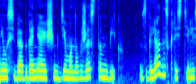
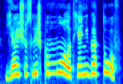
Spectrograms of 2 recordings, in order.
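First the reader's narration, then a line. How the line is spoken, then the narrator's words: Wailing. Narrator (Russian): взвыл попрыгун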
